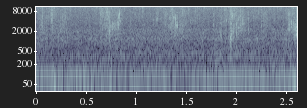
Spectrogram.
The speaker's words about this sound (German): Ähm, ich drehe mich jetzt einfach mal um und gehe ein paar Schritte zurück, da wo eigentlich das sein müsste, wo wir gerade waren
